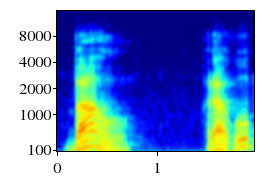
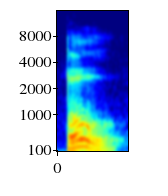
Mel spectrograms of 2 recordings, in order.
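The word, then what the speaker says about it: bow: 표현이 되겠습니다 이번 표현은 우 우 바우라고 발음하시면 되겠고요 이때 조심하실 점은 만약에 발음을 보 보라고 발음하시면 활 우리가 쏘는 활이라는 뜻이 됩니다 바우 품사는 동사 뜻은 머리나 허리를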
